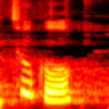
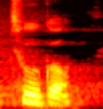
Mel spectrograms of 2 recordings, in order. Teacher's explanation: consonants like K become voiced if they're in between vowels · Shown in: second take · And so tuku, in its modern form, is actually tugu.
